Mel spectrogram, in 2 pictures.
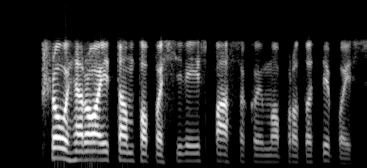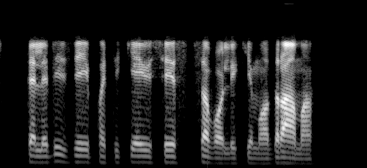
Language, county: Lithuanian, Kaunas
